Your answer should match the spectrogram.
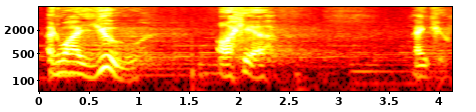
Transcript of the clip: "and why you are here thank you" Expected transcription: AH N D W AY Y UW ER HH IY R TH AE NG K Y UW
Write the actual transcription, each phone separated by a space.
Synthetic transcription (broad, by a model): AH N W AY Y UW ER HH IY R TH AE NG K Y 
